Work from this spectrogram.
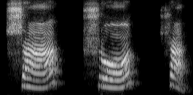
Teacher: якщо трошечки може не виходити спробуйте язичок попіднебінню поставити трошечки далі І так само як кажете букву с так само кажемо ш язичок приймає положення трішечки далі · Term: звук ш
